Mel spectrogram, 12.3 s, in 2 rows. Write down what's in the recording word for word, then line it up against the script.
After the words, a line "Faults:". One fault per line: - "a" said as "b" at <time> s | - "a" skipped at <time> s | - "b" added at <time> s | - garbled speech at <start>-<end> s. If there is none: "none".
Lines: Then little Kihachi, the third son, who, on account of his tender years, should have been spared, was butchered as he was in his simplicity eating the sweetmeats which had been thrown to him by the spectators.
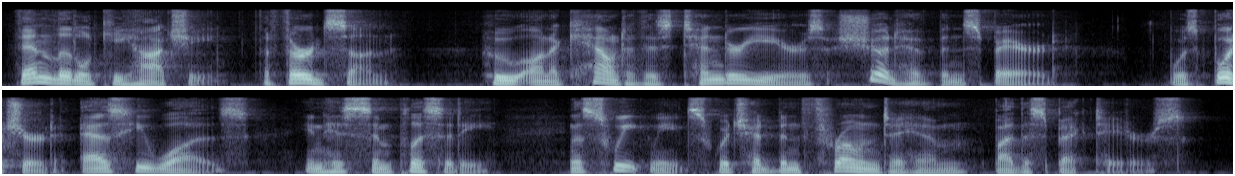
Then little Kihachi, the third son, who, on account of his tender years, should have been spared, was butchered as he was in his simplicity the sweetmeats which had been thrown to him by the spectators.
Faults:
- "eating" skipped at 8.6 s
